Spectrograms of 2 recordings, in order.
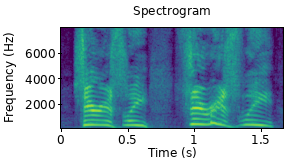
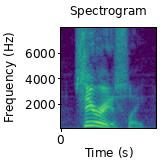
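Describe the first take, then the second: First: Rising disbelief, voice jumps up; seriously, really?; incredulous. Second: Said in the usual way. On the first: Real, not acted. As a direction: ask it like you can't believe it. Incredulous repeated question.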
